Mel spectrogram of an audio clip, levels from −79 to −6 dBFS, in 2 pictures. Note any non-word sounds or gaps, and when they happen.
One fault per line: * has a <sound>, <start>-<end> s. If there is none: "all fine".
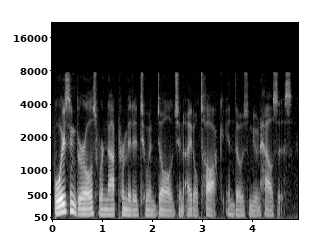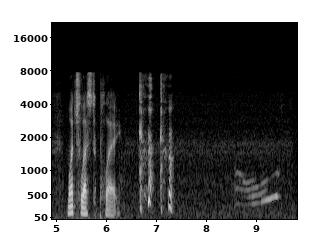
* has a cough, 6.7-7.4 s
* has a sigh, 8.6-9.5 s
